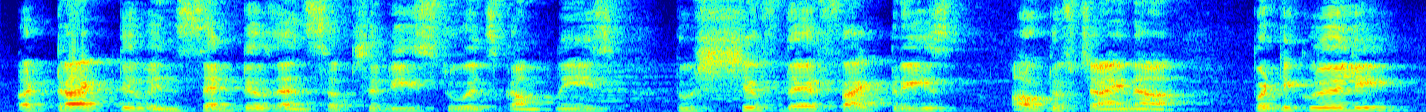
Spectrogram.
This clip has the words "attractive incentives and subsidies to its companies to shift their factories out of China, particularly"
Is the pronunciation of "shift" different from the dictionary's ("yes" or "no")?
no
